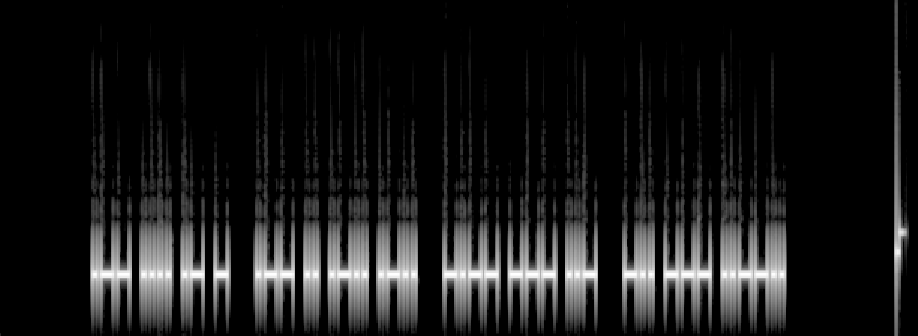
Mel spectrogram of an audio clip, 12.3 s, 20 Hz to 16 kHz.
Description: Morse code, heard as a keyed tone, about 22 wpm, 700 Hz. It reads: WHAT WILL YOU DO?
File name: practice / 22wpm / Sentences with 2-Word Phrases - 22wpm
